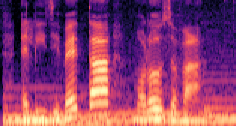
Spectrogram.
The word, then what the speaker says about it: Elizaveta Morozova: I'm glad that she said her name because I butchered it before. So it's Elizaveta Morozova.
